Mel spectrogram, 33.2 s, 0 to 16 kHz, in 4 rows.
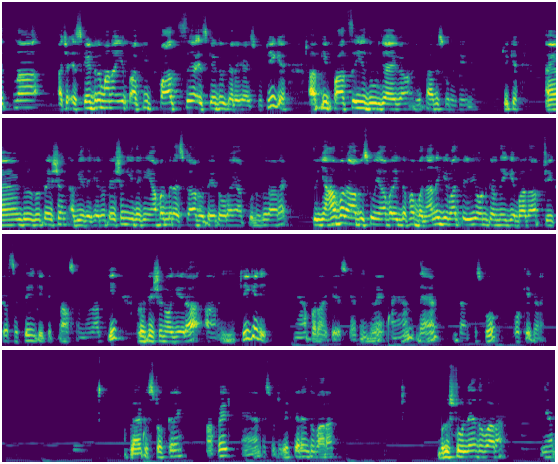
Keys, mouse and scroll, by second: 28.2 double click, 29.3 Delete, 32.0 b.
